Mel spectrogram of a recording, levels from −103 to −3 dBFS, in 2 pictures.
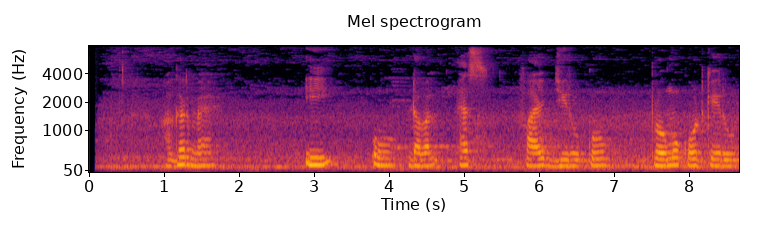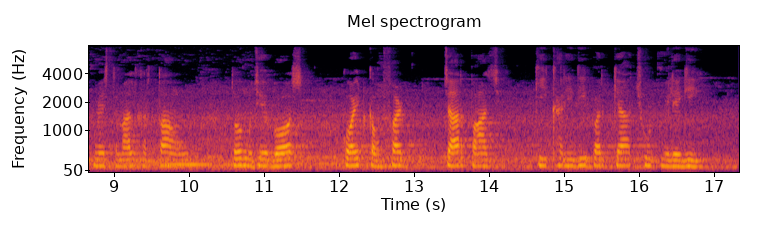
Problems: none marked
